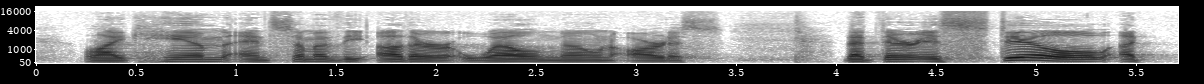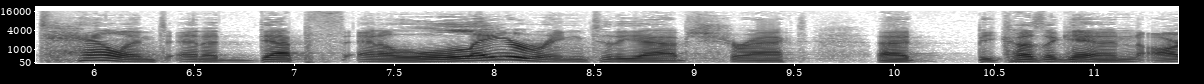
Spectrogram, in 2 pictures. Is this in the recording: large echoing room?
yes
